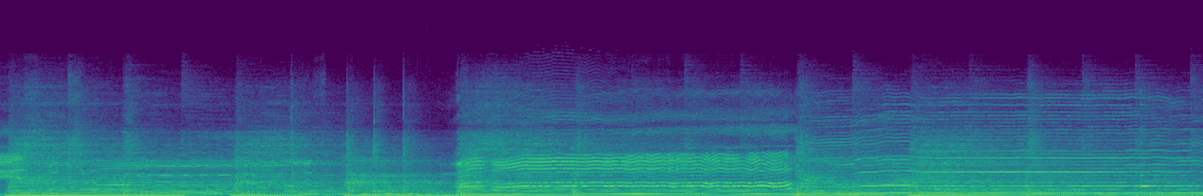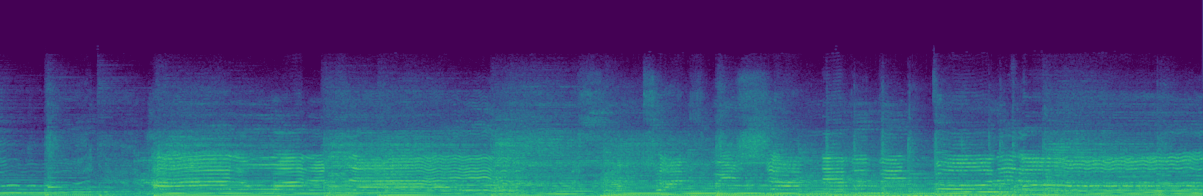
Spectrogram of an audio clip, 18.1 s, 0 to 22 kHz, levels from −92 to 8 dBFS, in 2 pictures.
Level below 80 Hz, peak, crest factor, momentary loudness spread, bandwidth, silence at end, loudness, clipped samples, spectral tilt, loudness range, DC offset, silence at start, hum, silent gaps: -30 dBFS; -2 dBFS; 16 dB; 5 LU; 13.5 kHz; 0 s; -17 LUFS; under 0.1%; -5 dB/octave; 3 LU; under 0.1%; 0 s; none; none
